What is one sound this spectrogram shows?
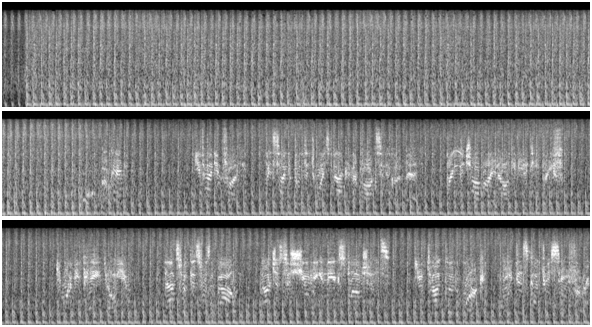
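A helicopter's rotor thumps steadily close by.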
